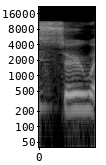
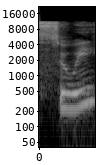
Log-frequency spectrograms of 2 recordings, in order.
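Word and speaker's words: Sui: I just realized I kept saying Sue as in the name Sue, but it's pronounced Suey because it's S-U-I. So it's Suey sketch.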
